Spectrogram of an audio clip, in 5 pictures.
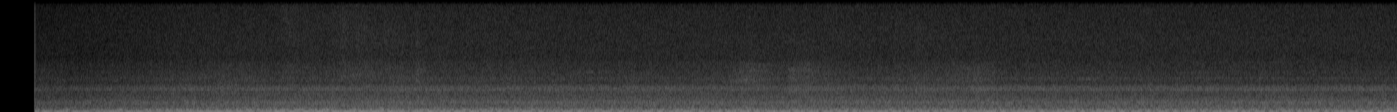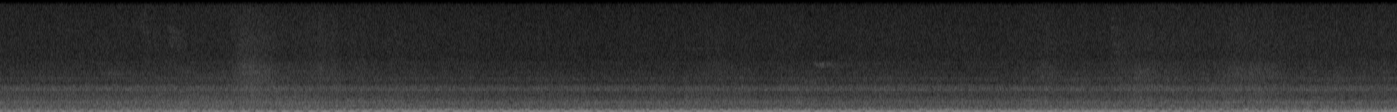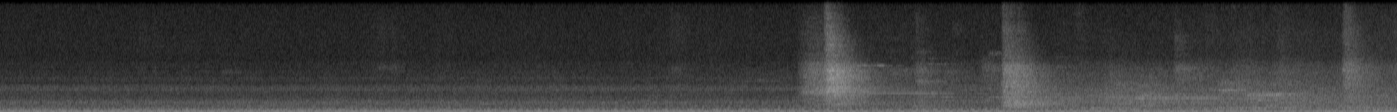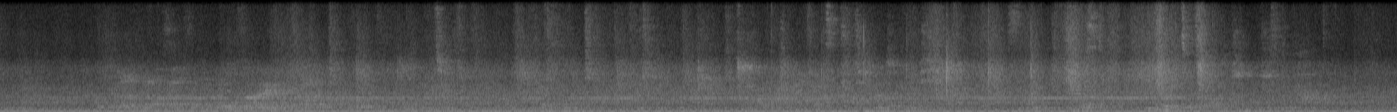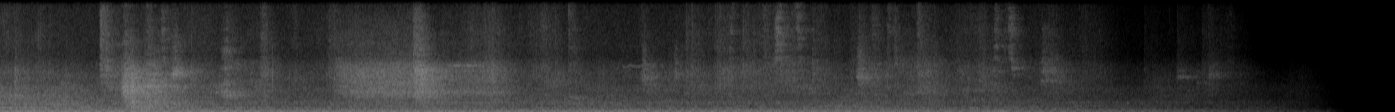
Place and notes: Ostviertel, Essen, Deutschland - essen, old synagogue, beverage dispenser resonance
Im seitlichen Vorraum zur Haupthalle der Synagoge. Eine Ansammlung von Getränkeautomaten. Der Klang der Kühlaggregate und der Lüftung der Automaten.
Projekt - Stadtklang//: Hörorte - topographic field recordings and social ambiences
